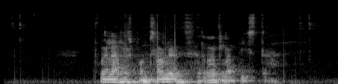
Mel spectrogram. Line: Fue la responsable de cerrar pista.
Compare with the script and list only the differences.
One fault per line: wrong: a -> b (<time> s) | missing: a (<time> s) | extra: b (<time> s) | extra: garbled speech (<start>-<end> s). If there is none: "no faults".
extra: la (2.2 s)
